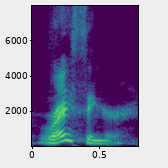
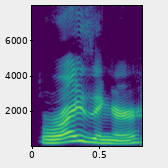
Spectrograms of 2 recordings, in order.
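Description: First: The middle consonant is an S sound. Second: The middle consonant is a Z sound. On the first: The speaker calls it right. "the right way" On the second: The speaker calls it wrong. "The wrong way"

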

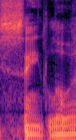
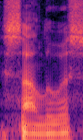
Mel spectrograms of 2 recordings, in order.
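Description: First: The name is said as Saint Louis, American-style. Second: The name is said as San Luis, island-style. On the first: This is how the hometown is normally said. The speaker calls it right. "I wouldn't say St. Louis" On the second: The speaker had picked up local island speech. The speaker calls it wrong. "I had kind of a dialect"

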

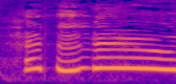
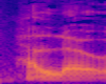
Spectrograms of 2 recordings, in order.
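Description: First: The greeting is said in a high-pitched voice. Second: The greeting is said in a deep voice. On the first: "I felt that was really high-pitched, way more than normal" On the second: "That's actually kind of like an impressively deep voice"

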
